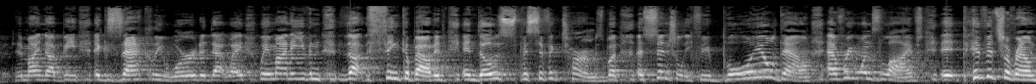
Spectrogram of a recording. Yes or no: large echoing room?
yes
